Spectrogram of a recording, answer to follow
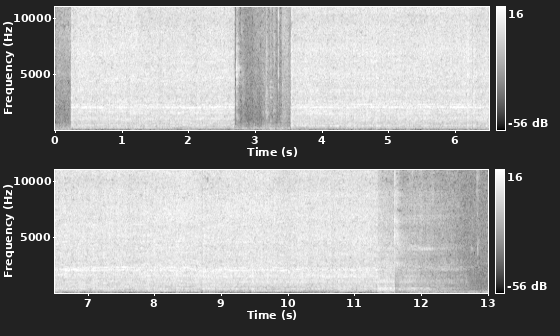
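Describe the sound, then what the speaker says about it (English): Hair dryer blowing on the ends of hair, a loud continuous whooshing roar close up with a brief drop in airflow near the start and a fade at the end. "I'm going to dry the ends of my hair."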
